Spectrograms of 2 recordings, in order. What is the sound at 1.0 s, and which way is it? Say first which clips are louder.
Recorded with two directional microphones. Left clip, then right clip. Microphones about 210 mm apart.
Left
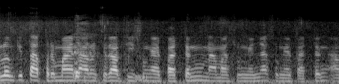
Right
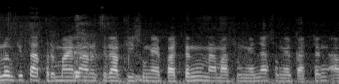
Speech: left 2 dB; 5° left (ahead or behind).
